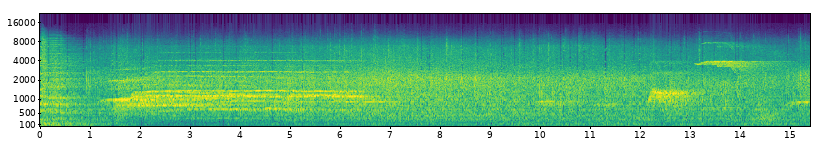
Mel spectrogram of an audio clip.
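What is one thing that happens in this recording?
A large crowd cheers, screams and applauds.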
